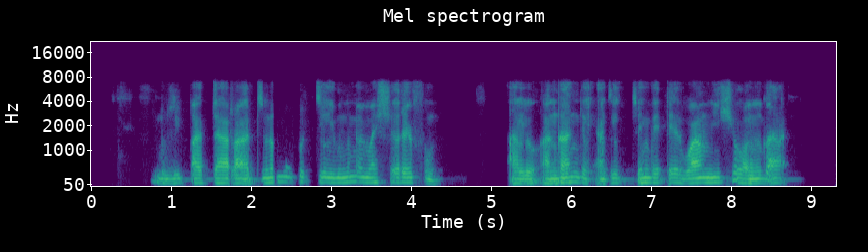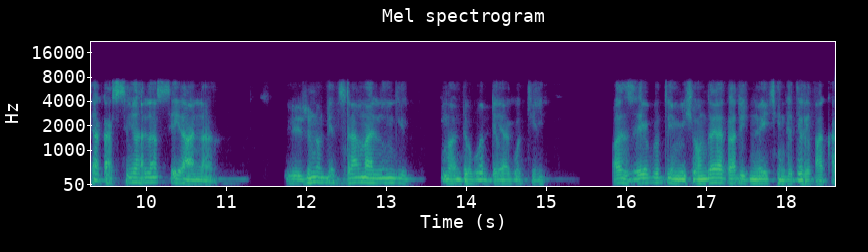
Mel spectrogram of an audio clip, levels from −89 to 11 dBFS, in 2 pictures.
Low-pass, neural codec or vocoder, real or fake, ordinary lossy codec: 7.2 kHz; codec, 24 kHz, 1.5 kbps, HILCodec; fake; Opus, 24 kbps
